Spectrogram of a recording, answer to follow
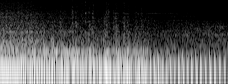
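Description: Car engine running at high revs, the pitch easing off just after the start, then dropping about one and a half seconds in to a deep, fast-pulsing rumble.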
